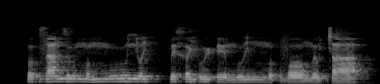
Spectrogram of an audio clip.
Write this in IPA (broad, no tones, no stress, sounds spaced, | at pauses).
o ʔ z a n z uː m o mː uː ɲ o i̯ pː ɪ x ə j u y̯ ʔ ɪː m u i̯ mː o ʔ v ɔː m ə u̯ c a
